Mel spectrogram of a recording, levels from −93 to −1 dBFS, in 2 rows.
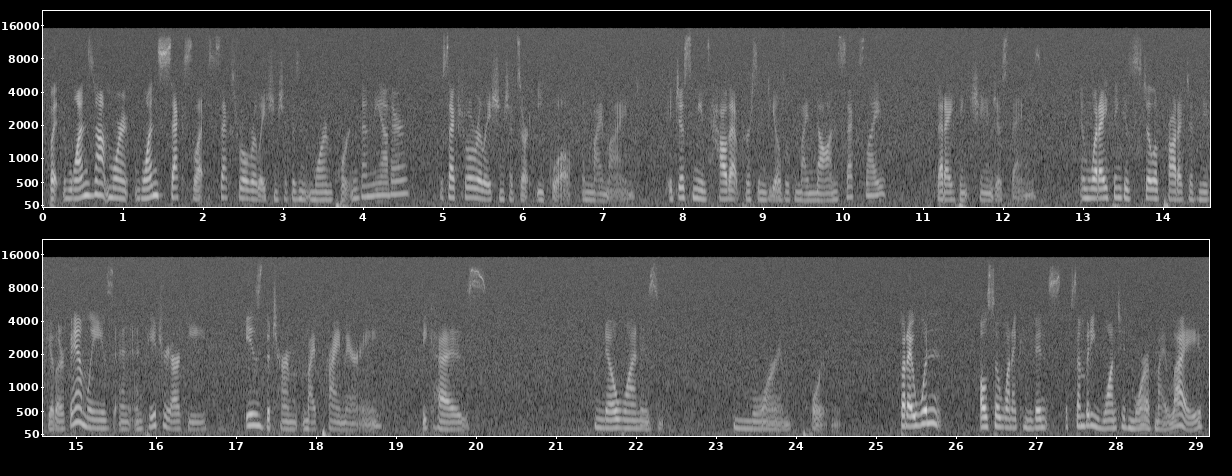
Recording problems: hiss; loud; throughout; 6 dB below the speech

